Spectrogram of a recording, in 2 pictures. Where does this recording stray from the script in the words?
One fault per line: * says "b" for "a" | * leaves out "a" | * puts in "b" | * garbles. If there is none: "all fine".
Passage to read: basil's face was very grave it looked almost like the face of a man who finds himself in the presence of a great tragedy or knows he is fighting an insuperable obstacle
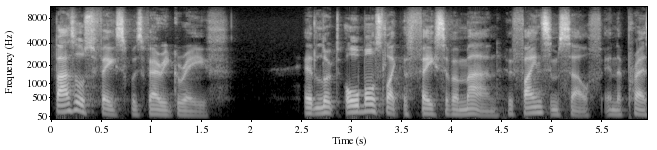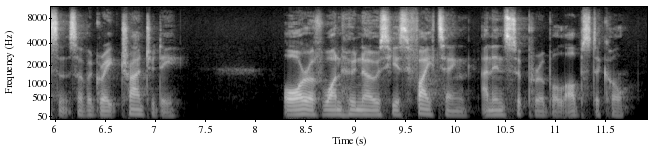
* puts in "of one who"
